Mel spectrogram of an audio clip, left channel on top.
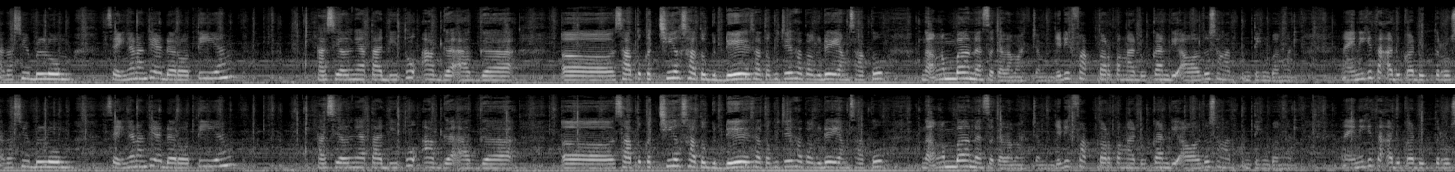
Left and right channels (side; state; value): both; normal; correlation 0.71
